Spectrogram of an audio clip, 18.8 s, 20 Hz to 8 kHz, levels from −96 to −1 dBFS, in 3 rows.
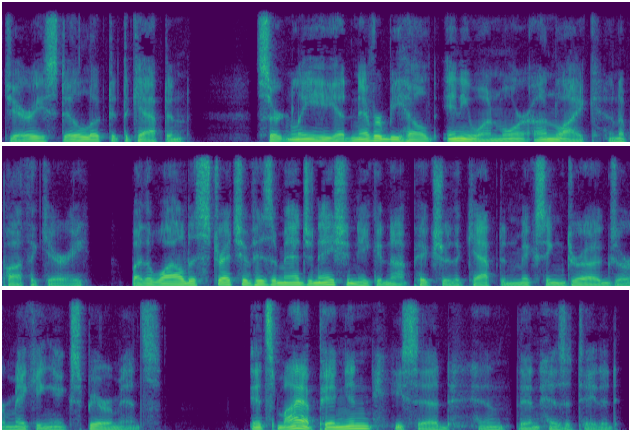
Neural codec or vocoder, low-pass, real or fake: none; 7.2 kHz; real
